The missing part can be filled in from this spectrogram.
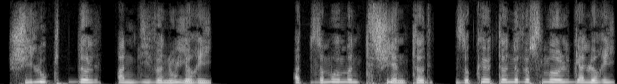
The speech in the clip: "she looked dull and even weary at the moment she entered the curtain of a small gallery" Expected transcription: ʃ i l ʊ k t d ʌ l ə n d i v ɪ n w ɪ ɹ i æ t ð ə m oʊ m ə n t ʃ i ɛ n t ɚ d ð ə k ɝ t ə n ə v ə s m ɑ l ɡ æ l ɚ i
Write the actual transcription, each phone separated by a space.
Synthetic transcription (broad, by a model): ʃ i l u k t d ʌ l ə n d i v ɪ n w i ɹ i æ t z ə m oʊ m ə n t ʃ i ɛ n t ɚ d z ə k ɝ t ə n ə v ə s m ɑ l ɡ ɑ l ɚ i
